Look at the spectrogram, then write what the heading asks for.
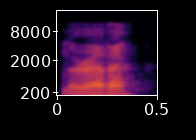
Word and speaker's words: Loretta: brand and executive presence Loretta welcome to Leading with curiosity thank you so much Nathan it's uh you pronounced my name perfectly you know with a rolling R that's how it sounds so it's perfect you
